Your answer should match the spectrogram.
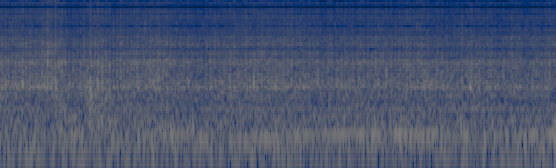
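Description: Bicycle chain being back-pedalled through a clip-on chain cleaner filled with degreasing solvent, its rotating brushes scrubbing the chain: a steady, even running noise.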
